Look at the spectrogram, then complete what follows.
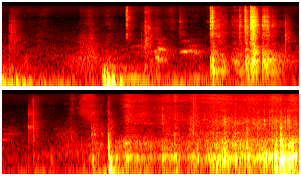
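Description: A plastic cat-food sack being shifted inside a cardboard box: a few knocks and rustles, then plastic crinkling that builds up near the end.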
